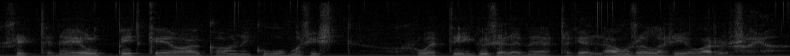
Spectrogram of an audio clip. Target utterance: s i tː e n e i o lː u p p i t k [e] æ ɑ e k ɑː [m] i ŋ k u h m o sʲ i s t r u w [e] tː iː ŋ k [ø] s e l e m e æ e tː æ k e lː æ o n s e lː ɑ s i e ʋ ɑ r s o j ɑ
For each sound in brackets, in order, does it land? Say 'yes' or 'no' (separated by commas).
yes, no, yes, no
